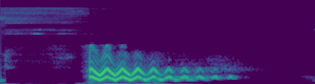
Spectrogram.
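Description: A cartoon-style 'boing' sound effect: one warbling tone that wobbles quickly up and down in pitch, starting about two-thirds of a second in and fading away over roughly a second.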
